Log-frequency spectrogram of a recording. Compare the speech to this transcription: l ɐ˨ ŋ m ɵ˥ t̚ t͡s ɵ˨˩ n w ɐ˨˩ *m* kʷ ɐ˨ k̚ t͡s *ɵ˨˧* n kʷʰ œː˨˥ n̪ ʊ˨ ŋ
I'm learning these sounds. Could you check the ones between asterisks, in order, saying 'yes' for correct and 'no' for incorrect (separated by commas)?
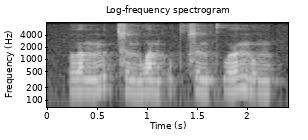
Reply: no, no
